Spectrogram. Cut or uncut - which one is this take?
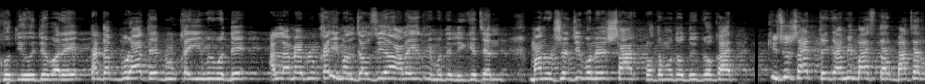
cut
